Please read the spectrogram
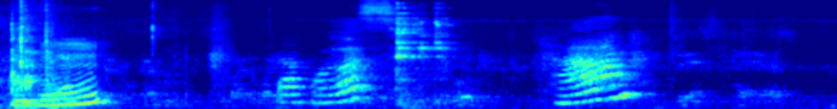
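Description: A spatula clinking and scraping against a nonstick frying pan as egg is pushed in around the bread, with a sharp clatter about three seconds in. Three short wordless vocal sounds come in between: at the start, about two seconds in, and about four seconds in.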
